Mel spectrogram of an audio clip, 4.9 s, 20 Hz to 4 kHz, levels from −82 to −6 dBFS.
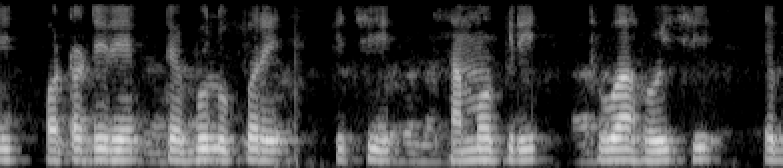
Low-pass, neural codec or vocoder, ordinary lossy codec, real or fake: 3.6 kHz; none; none; real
